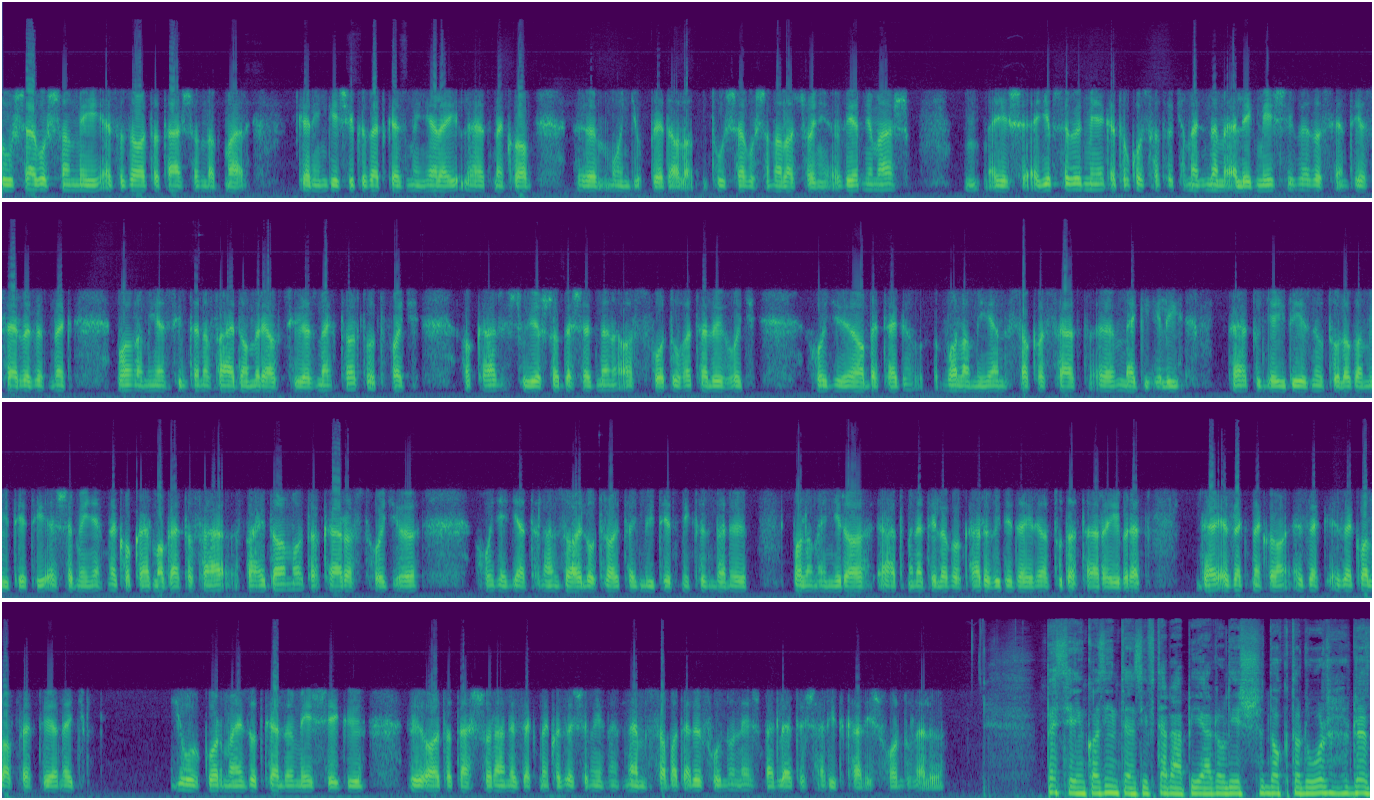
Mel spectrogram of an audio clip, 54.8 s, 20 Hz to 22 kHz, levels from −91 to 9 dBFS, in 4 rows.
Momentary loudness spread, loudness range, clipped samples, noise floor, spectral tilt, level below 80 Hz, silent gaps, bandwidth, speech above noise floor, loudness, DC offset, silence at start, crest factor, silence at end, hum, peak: 9 LU; 2 LU; under 0.1%; -56 dBFS; -5.5 dB/octave; -52 dBFS; none; 15.5 kHz; 37 dB; -19 LUFS; under 0.1%; 0 s; 14 dB; 0 s; none; -4 dBFS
